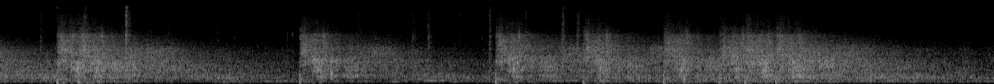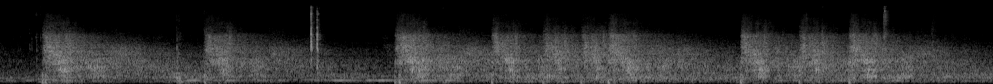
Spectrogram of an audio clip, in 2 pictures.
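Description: Rapid, overlapping rifle shots crack out at a shooting range as shooters fire a second series of five shots each from the standing position, many sharp reports from several shooters firing at once, loud with echoing tails, and no talking.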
